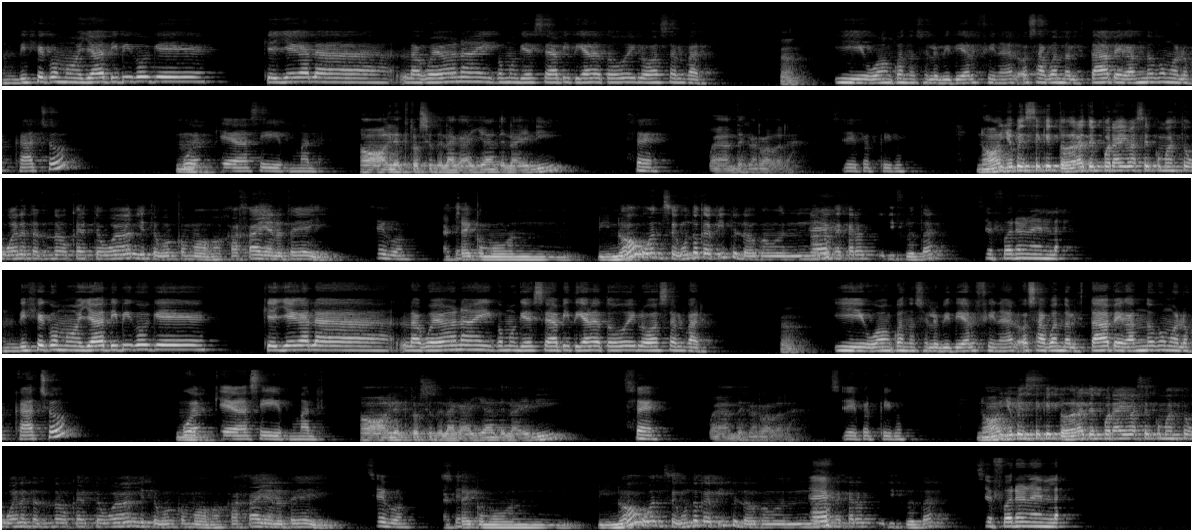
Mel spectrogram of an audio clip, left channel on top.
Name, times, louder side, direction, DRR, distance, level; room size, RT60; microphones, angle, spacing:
voice 1, 0.0-2.1 2.6-7.0 8.3-12.6 13.7-15.1 18.1-18.5 20.3-20.9 21.7-21.8 27.5-27.9 28.2-28.4 31.9-32.2 33.6-34.4, right 3 dB, 80° right, 11 dB, 0.8 m, -23 dB
voice 2, 15.5-17.5 19.0-19.8 21.6-27.1 28.2-29.5 29.8-33.2, left 1 dB, 65° left, 4 dB, 2.9 m, -24 dB
15.5 x 15.0 x 3.8 m, 0.38 s
head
